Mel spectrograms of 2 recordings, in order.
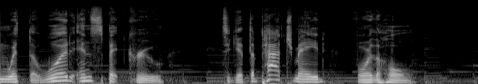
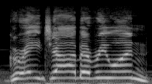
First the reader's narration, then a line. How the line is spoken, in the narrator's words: shouted Apollo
